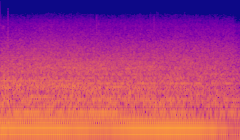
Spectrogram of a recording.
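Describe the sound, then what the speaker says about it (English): A boat's engine roars steadily on open water, a loud, dense, continuous drone that holds close and fills the whole stretch without pause. "I heard the roar of a boat again. It's louder."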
